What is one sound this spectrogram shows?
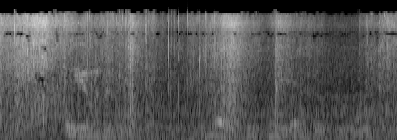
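A bundle of plastic-wrapped packets thumps down onto a pile.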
